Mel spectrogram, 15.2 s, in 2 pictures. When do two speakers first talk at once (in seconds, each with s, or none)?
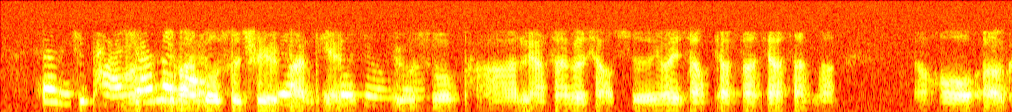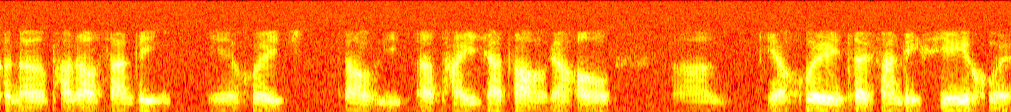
0.8 s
